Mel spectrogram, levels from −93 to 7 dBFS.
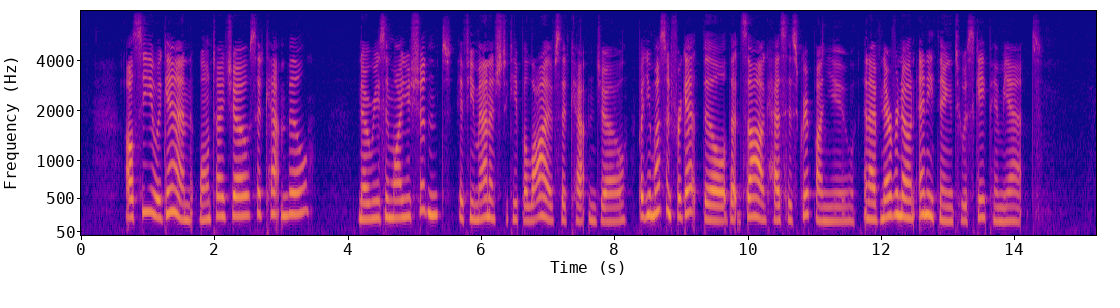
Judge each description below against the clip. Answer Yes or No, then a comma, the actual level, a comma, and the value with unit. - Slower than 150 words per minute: No, average, 175 wpm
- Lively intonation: No, average, 4.7 semitones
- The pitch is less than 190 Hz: No, high, 240 Hz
